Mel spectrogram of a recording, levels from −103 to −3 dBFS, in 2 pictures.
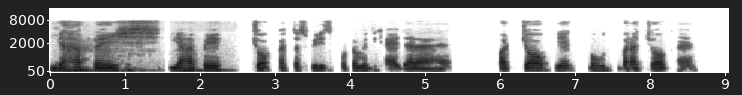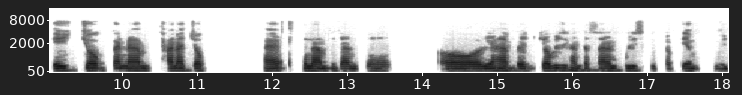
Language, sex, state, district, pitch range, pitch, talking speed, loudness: Hindi, male, Bihar, Saran, 115-130 Hz, 120 Hz, 135 wpm, -17 LUFS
